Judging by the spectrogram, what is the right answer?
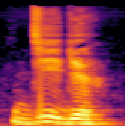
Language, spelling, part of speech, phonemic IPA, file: French, digue, noun, /diɡ/, LL-Q150 (fra)-digue.wav
- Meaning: seawall, dyke, breakwater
